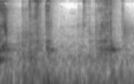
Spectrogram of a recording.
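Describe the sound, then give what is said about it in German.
Quiet handling noises: a few crisp snips and scratchy crinkles as audio tape is cut and its two ends are stuck together with a narrow adhesive tape, arriving in short irregular bursts with no one speaking. “Stellt man es genau ein, schneidet es wieder ab und dann klebt man die zwei Enden wirklich so wie mit so, einem, so einer Art Tesafilm”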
